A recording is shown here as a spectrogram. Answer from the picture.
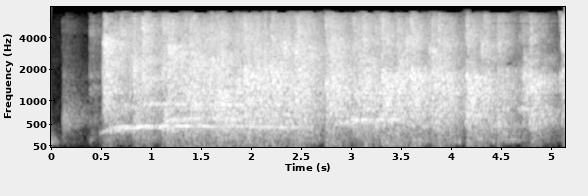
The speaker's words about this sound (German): Wie sind Buhrufe zu werten?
